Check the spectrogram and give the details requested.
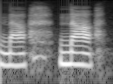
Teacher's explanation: ना बोलते हैं ना तो दात और नासिक से बोलते हैं दंत और नासिक से बोलते हैं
